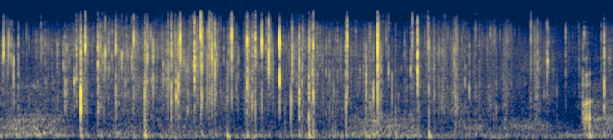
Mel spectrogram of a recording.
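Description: Fingertips crinkle a small, hollow, apparently empty gold metallized foil pouch with a label. A dense run of sharp, bright crackles and crunches is heard, mostly high with very little low end, each snap dying away almost instantly.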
